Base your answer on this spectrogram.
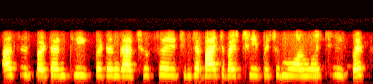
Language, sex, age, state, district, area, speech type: Kashmiri, female, 30-45, Jammu and Kashmir, Ganderbal, rural, conversation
